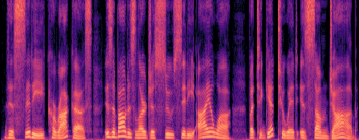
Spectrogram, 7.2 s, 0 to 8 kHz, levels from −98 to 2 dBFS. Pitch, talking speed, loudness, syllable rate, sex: 175 Hz, 160 wpm, -17 LUFS, 4.2 syllables/s, female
